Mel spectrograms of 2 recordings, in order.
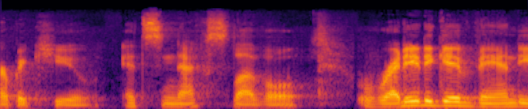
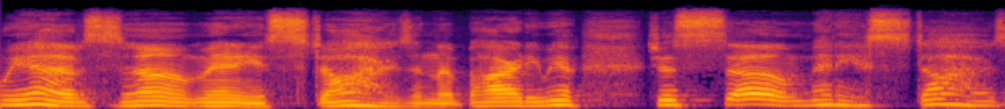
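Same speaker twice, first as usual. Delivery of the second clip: mock drunk slurring, slower; 5 semitones higher than usual. Speaker mocking Kamala Harris's podcast appearance, Kamala Harris slurring impression. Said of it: "she's on that podcast slurring".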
